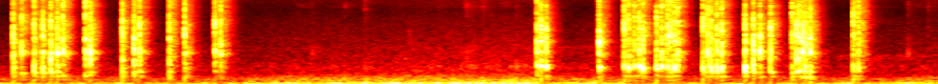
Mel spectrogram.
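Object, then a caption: Corrugated plastic pop tubes on a toy. A small hollow plastic pop-tube robot toy with a white body and pink corrugated pop-tube limbs is handled by fingers that pull the tubes out to full length and compress them. This gives bright, sharp clicking and crinkling pops in two rapid bursts, separated by a quiet stretch of low rumble.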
